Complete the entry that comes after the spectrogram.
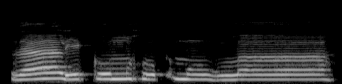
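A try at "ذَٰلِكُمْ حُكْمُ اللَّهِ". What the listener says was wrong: Tebalkan ismul jalalahnya. Dzalikum hukmullah.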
